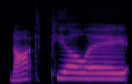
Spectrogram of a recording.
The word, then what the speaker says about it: Notpla: I have get gotten, have you heard of Natpla, not PLA? I have heard so many pronunciations of NAPLA.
